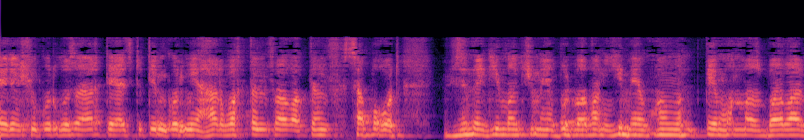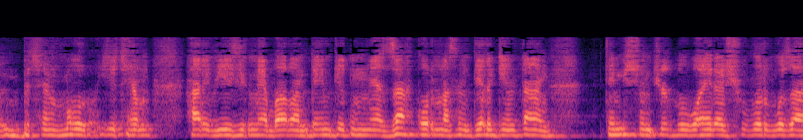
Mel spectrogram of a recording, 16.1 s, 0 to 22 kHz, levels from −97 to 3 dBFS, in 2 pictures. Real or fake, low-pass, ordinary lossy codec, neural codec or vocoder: fake; 7.2 kHz; MP3, 32 kbps; codec, 24 kHz, 1 kbps, SNAC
